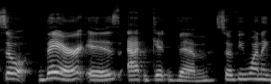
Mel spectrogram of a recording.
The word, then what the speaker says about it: Viim: intentional integrated marketing so Vim is felt with two eyes it's very similar to the English word Vim which means enthusiastic high-spirited energetic um but it is spelled with two eyes so make sure you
